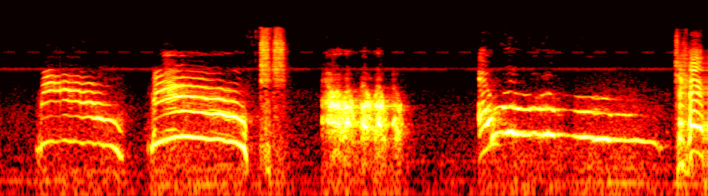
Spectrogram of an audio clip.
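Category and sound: animal, dog howling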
